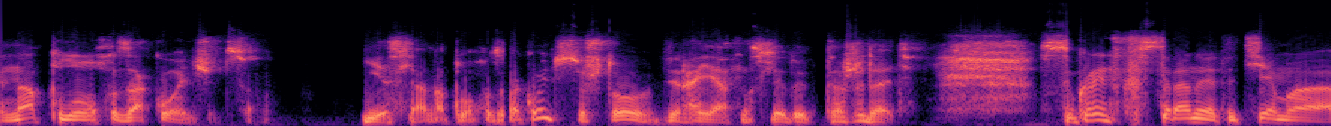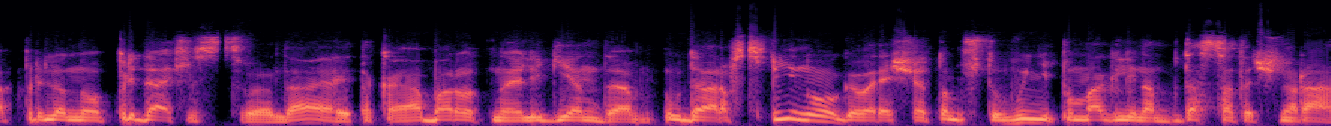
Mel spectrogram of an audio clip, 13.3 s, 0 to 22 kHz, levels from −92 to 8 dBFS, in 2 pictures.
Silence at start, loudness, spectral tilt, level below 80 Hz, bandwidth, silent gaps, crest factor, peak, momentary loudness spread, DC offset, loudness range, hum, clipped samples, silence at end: 0 s; -18 LUFS; -5 dB/octave; -56 dBFS; 7.4 kHz; none; 12 dB; -6 dBFS; 5 LU; under 0.1%; 2 LU; none; under 0.1%; 0 s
